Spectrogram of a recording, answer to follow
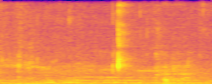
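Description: Fingers working curry and food on a steel plate while eating by hand, with one sharp click a little past halfway and a fainter one shortly after.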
